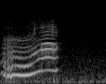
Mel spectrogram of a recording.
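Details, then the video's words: A cat lets out a single short meow, about half a second long, rising then dipping slightly in pitch, then fades into a quiet low hum. "Cat Fight"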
